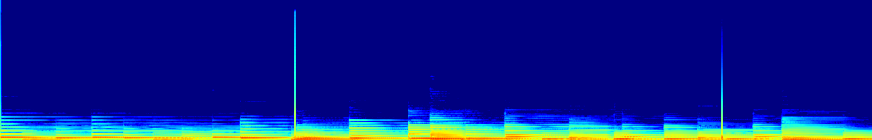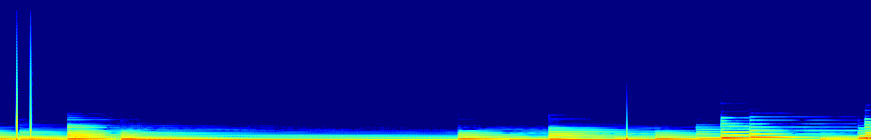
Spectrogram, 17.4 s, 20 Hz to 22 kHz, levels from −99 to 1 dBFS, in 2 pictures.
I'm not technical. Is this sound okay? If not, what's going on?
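No, there's a problem: a loud pop, a sharp click or thump sitting well above the everyday sounds, which keep going underneath. Single pops land at about 2.95, 7.22 and 14.98 seconds. Around 8.88 to 9.04 seconds there's a quick double pop. Each is a sudden electrical jolt added to the sound, likely from a plug, a switch, static or a glitch in the playback hardware.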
